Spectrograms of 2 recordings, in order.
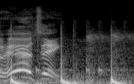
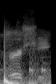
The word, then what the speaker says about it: Heresy: I tell you, Heresy! We should pronounce it right. A lot of people pronounce it Hershey. And I'm like, there's only 1 H in that, brosh. There's just 1 H.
